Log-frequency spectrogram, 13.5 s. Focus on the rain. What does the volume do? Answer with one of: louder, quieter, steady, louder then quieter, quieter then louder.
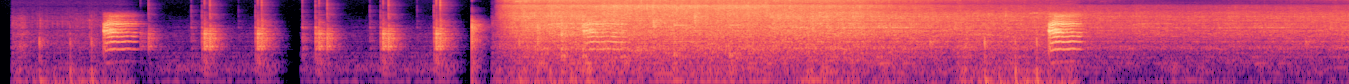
quieter.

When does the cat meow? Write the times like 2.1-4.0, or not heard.
0.1-1.4, 4.9-6.3, 9.6-10.8.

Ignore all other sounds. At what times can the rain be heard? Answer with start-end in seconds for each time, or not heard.
5.0-13.4.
